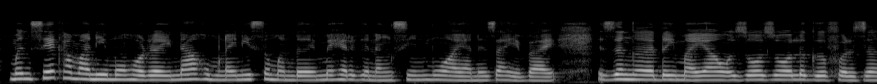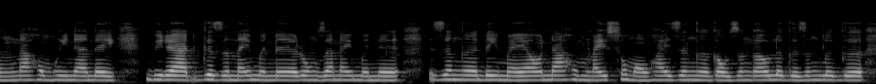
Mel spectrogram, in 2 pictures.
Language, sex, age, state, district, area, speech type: Bodo, female, 30-45, Assam, Chirang, rural, spontaneous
